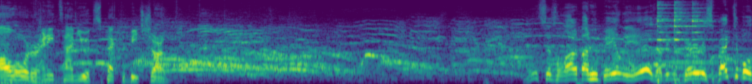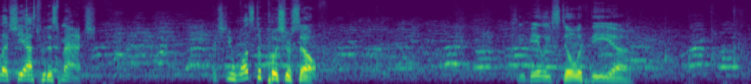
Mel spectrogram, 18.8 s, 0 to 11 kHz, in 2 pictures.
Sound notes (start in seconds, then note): 2.9 cheers & applause; 8.2 bell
